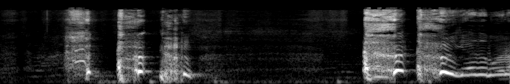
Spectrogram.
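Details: Person who says they are sick and coughing and may be hoarse gives three quick coughs in a row, then a short voiced sound after a pause; cough during an illness.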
